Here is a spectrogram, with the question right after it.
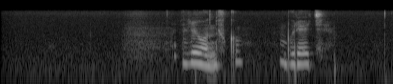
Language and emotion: Russian, neutral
